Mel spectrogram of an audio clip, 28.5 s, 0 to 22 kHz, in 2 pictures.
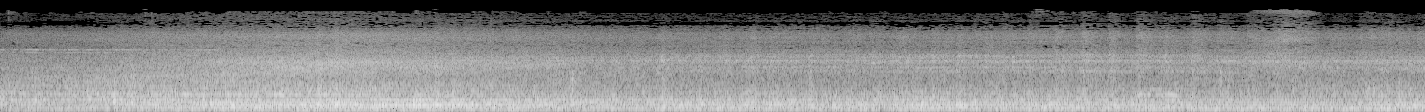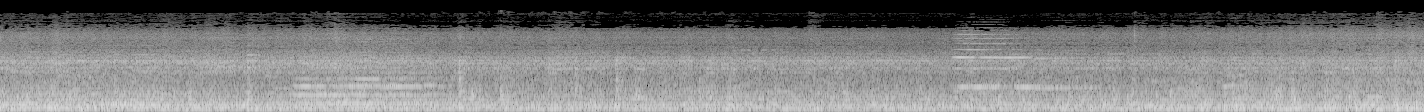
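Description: Passenger train hauled by a WAP-7 electric locomotive rolling past on the platform track: a steady rumble of the coaches with wheels clattering over the rail joints, loudest in the first few seconds as the locomotive goes by. Brief pitched tones sound twice in the second half.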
